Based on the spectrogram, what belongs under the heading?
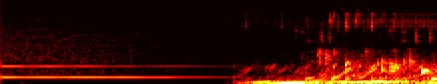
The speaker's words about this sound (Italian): Hai mai pensato, ad esempio, di addormentarti cullato dal suono dell'acqua?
